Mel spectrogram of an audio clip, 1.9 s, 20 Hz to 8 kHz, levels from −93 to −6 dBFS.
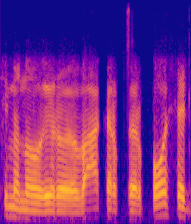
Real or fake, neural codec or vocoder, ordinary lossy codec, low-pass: real; none; Opus, 24 kbps; 7.2 kHz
